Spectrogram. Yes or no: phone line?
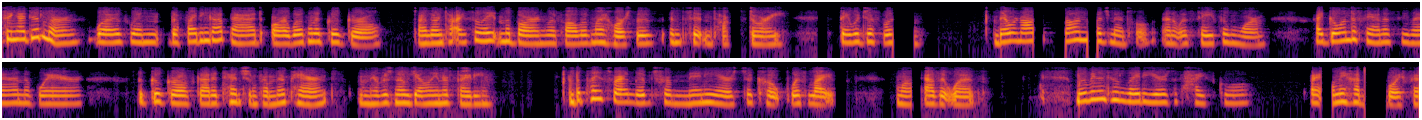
yes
